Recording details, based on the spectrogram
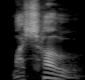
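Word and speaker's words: משיח: 란 히브리어로 오는 오늘 본문 원어 그대로 의 발음은 마샤 입니다 여기서 메시아 가 나왔습니다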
